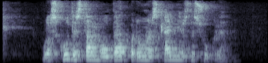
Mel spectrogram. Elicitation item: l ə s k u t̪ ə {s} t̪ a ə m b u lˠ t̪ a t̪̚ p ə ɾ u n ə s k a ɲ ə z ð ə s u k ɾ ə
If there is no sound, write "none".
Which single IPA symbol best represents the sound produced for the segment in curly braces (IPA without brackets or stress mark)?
s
